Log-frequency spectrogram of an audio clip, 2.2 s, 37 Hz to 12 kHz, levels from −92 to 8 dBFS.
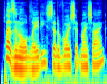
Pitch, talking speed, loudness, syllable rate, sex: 140 Hz, 250 wpm, -19 LUFS, 5.9 syllables/s, male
